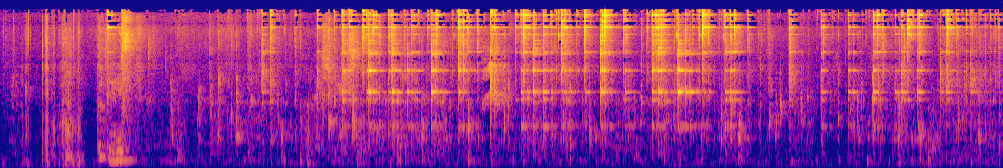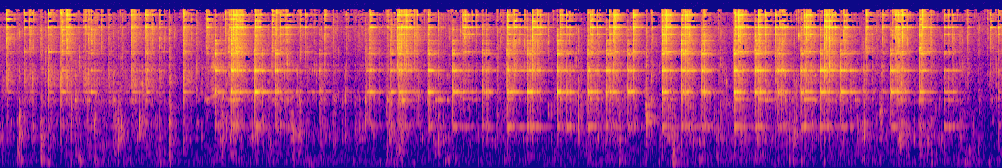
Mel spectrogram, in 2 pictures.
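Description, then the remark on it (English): A female dog eats quickly from a bowl: a steady, rapid stream of crunching and clinking against the dish, continuing almost without pause throughout, with only a few brief gaps. “A fairly fast eater, as you can hear.”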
